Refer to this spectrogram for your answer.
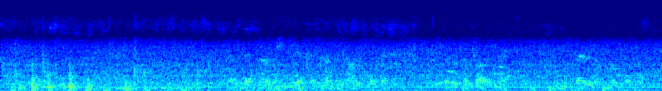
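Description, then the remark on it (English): Battery-powered mine train cars, pulled by a battery-powered motor with no trolley, roll along rails with a steady, continuous rumble and clatter, a low motor hum running underneath, consistent in loudness throughout. “We just use the battery power train and that battery powered motor.”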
